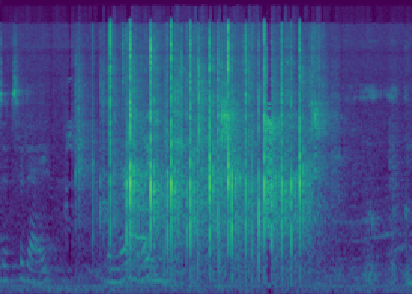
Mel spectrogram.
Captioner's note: audience applause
